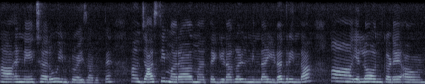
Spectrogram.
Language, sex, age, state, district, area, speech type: Kannada, female, 18-30, Karnataka, Tumkur, urban, spontaneous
